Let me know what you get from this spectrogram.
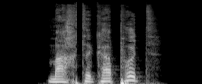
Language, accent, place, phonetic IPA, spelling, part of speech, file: German, Germany, Berlin, [ˌmaxtə kaˈpʊt], machte kaputt, verb, De-machte kaputt.ogg
- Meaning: inflection of kaputtmachen: 1. first/third-person singular preterite 2. first/third-person singular subjunctive II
